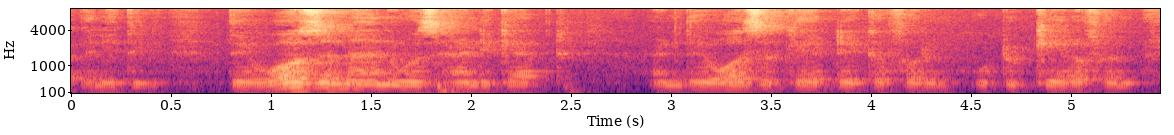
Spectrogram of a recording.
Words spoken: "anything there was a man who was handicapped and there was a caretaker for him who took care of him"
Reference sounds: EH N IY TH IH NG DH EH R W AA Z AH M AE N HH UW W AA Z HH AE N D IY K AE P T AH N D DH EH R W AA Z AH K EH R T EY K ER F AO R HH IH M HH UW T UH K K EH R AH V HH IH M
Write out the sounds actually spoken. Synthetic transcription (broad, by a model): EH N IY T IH NG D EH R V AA Z AH M AE N HH UW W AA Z HH AE N D IY K AE P T AH N D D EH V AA Z AH K EH R T EY K ER F AO R HH IH M HH UW T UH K K EH R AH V HH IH M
